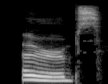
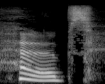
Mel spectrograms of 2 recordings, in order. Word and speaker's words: herbs: In America, I think, tell me if I'm wrong, they say herbs. They don't pronounce the H, which we find very strange. We say herbs.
